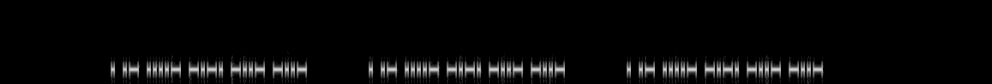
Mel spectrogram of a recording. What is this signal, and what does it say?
Morse code, heard as a keyed tone, about 40 wpm, 700 Hz. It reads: EA4CXX EA4CXX EA4CXX
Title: DXCC-100 Call Signs - 6 Characters - Repeated 3x - 40wpm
